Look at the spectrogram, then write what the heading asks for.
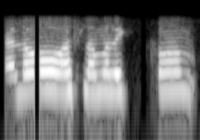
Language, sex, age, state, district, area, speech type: Kashmiri, female, 18-30, Jammu and Kashmir, Baramulla, rural, conversation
